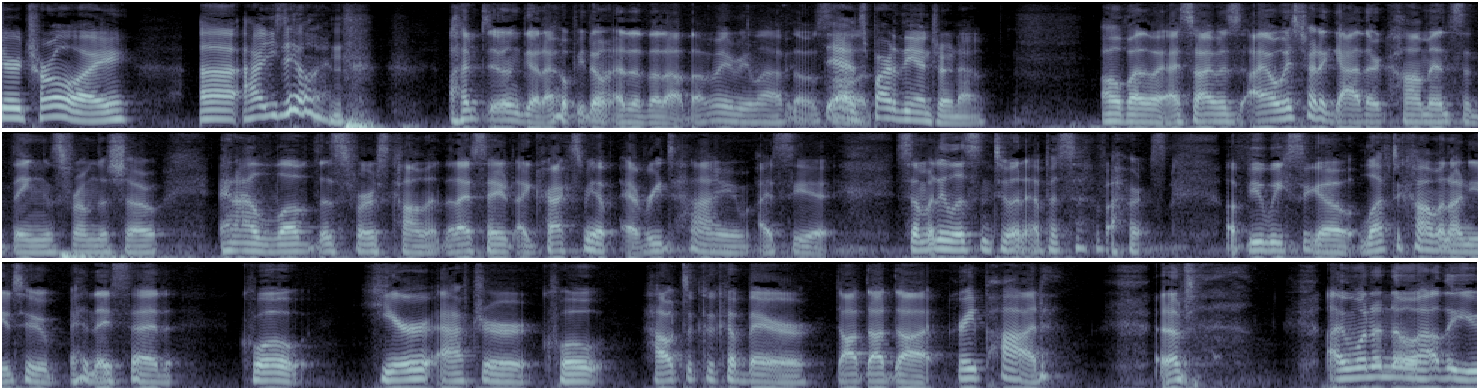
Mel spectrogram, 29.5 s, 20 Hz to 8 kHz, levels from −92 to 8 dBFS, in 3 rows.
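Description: Nothing here points to a technical problem; there's no fault to report anywhere in the audio.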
